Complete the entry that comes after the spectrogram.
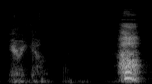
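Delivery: breathy high whisper, slow; slow suspense whisper. Acted. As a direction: hush them before the big moment. Suspense before the crack.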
